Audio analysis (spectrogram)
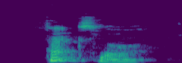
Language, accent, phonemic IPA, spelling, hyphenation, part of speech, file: English, Southern England, /ˈfækslɔː/, faxlore, fax‧lore, noun, LL-Q1860 (eng)-faxlore.wav
- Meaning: A kind of folklore comprising humorous material and urban legends that are shared by fax machine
